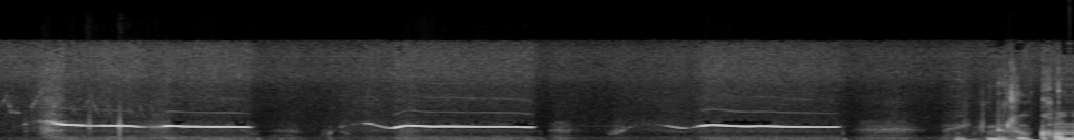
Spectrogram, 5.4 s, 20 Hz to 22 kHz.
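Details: Crested francolin chicks give three thin, high whistles, each about a second long, with a quick wavering start then level, as they walk through grass with their parents, followed by a brief rustle; peaceful, windless South African game-reserve afternoon with spitting rain, 5 October 2020.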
